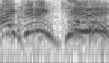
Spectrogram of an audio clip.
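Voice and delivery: yelling loudly. Reacting to missing a shot in a game: screaming. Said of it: "stop screaming".

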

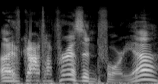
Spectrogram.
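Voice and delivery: put-on pirate-style accent throughout. Pitching a Christmas voice line for Torbjörn placing a turret: Torbjörn line in pirate accent. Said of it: "that's more of like a pirate accent".

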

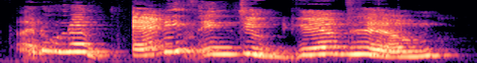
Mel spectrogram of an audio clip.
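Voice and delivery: downcast, glum little bear cub puppet voice. Voicing a puppet bear asked why he is so sad: sad puppet character. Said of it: "why are you so sad".

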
